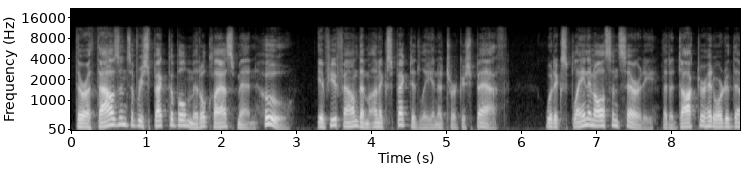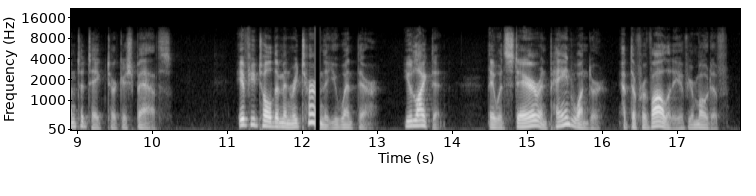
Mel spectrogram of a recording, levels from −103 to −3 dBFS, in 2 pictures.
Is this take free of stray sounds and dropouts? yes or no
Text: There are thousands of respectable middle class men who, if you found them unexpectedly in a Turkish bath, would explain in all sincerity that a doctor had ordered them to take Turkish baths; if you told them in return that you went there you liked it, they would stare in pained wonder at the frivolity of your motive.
no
